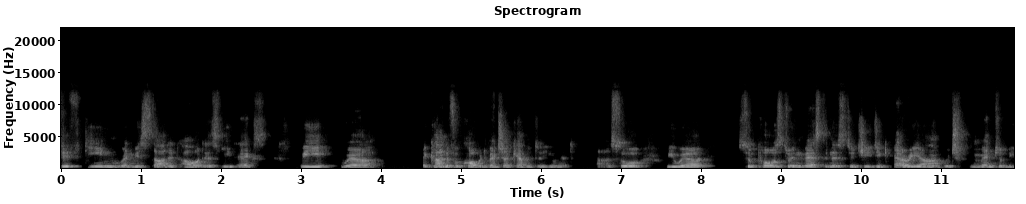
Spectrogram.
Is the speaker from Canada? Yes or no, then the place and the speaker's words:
no; Northern Germany, Germany; I grew up in the north of Germany.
